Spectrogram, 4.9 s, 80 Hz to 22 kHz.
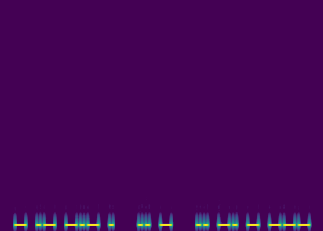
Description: Morse code, heard as a keyed tone, about 22 wpm, 700 Hz. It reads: TAKE IT INTO
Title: Sentences from Top 1500 Words 22wpm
